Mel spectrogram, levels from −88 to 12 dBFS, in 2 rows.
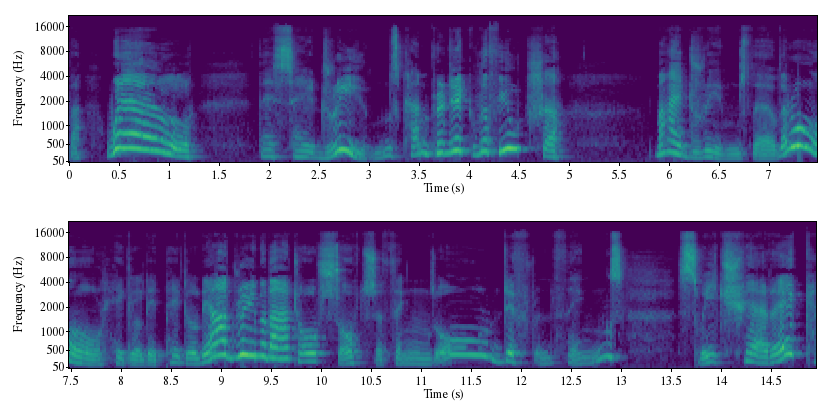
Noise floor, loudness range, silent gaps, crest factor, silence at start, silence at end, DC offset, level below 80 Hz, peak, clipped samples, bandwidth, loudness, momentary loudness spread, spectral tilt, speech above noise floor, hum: -66 dBFS; 5 LU; none; 20 dB; 0 s; 0 s; under 0.1%; -76 dBFS; -8 dBFS; under 0.1%; 17 kHz; -26 LUFS; 17 LU; -2.5 dB/octave; 40 dB; none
